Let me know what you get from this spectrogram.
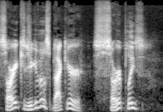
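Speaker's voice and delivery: polite, put-on Canadian accent. Asking for stolen syrup back: put-on Canadian accent. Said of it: "Is that how you think Canadian people talk?".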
